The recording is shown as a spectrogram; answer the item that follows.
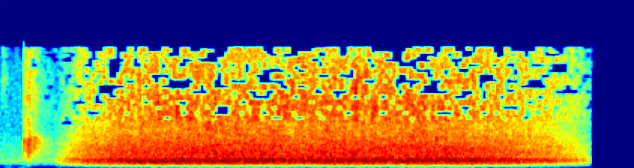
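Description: Segment-intro sound effect: a steady rush of hiss-like noise that swells in over the first half second, holds, and cuts off suddenly near the end.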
